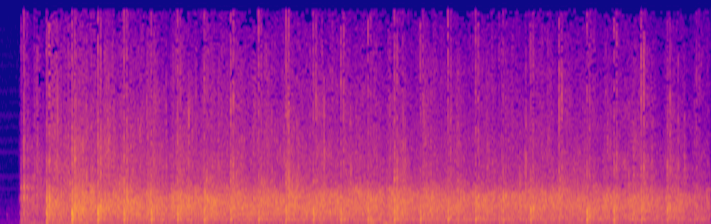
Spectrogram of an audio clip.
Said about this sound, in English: we should give our thanks to and applaud them because we are going to be providing services for them.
